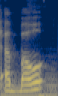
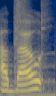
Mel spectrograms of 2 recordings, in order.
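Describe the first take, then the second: First: The word is said with a Canadian vowel. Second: The word is said with an American vowel. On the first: The speaker calls it wrong. "and not the about" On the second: The speaker calls it right. "most characters are American. So you have to say like about"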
